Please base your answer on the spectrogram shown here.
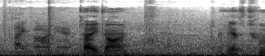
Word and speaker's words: Taycan: So how do you pronounce it? Taycan? Taycan, yeah.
